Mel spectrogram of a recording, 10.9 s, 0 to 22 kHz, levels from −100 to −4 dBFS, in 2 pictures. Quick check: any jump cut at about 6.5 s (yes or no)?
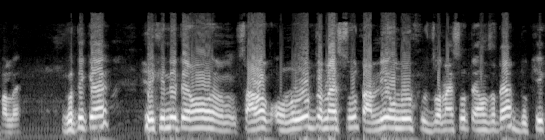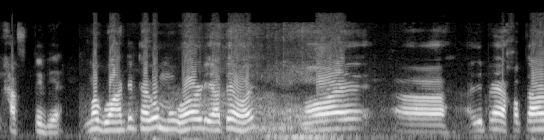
no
